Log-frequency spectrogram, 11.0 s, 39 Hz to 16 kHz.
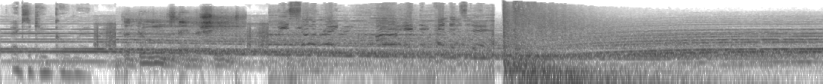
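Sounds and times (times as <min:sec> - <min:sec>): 
speech: 0:00.2 - 0:01.0, 0:01.6 - 0:06.7
sirens wailing: 0:01.3 - 0:06.7, 0:07.7 - 0:10.9.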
